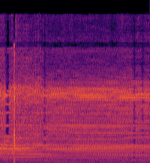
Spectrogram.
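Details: Trane AC condenser installed the previous year, whose compressor had failed to start with only the fan running: after a new capacitor and a hard-start booster, a short start thump, then a steady, even hum with a buzzy edge; normal compressor running.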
